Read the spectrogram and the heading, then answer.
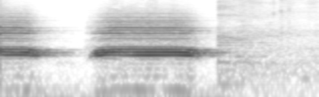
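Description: train whistle sound effect

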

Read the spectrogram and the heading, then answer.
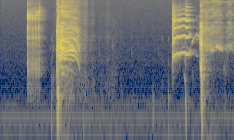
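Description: fart sound effect

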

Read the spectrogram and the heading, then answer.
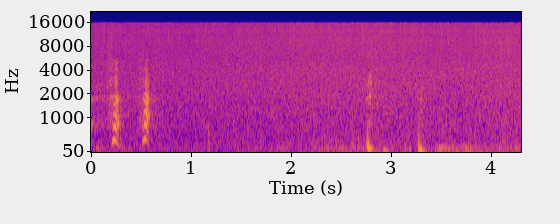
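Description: rain

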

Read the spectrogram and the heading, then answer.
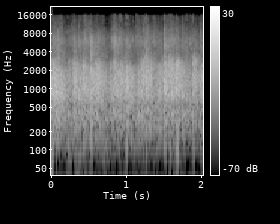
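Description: audience clapping hands

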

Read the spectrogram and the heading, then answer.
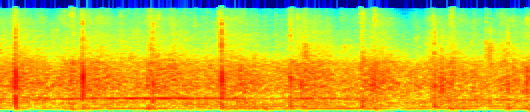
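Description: audience applauding worship team

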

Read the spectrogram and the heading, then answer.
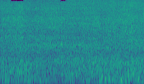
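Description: water

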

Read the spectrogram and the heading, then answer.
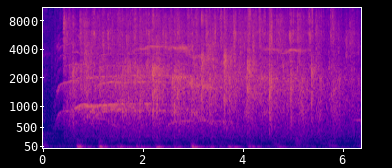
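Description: audience applause

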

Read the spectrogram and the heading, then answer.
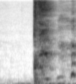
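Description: coughing

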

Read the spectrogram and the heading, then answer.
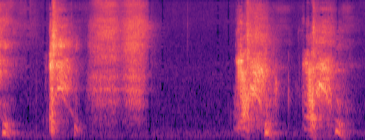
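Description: sneeze

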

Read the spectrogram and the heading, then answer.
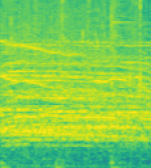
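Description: audience cheering and shouting

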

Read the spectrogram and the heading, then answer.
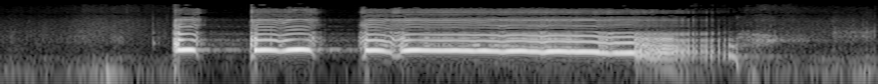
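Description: rooster crowing

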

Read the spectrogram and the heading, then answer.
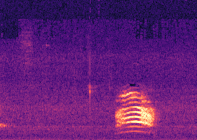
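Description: cat meowing

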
